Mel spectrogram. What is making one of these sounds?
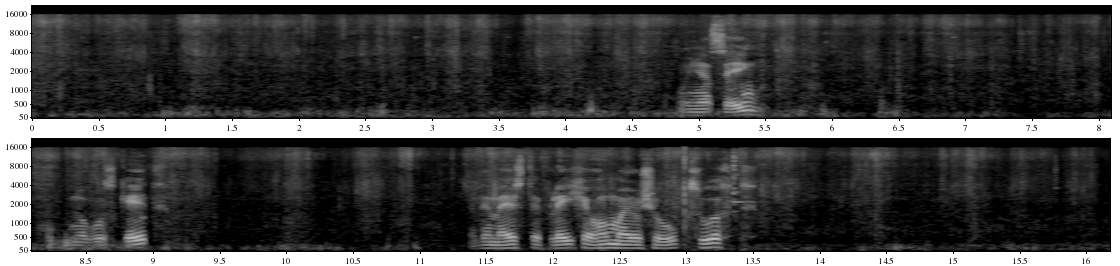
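Footsteps swish through long grass.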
